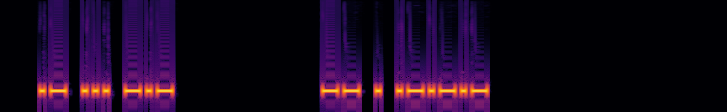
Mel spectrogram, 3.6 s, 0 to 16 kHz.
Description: Morse code, heard as a keyed tone, about 47 wpm, 700 Hz. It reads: ASK ME.
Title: 4x Word-Spacing - Sentences from Top 500 Words - 45wpm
